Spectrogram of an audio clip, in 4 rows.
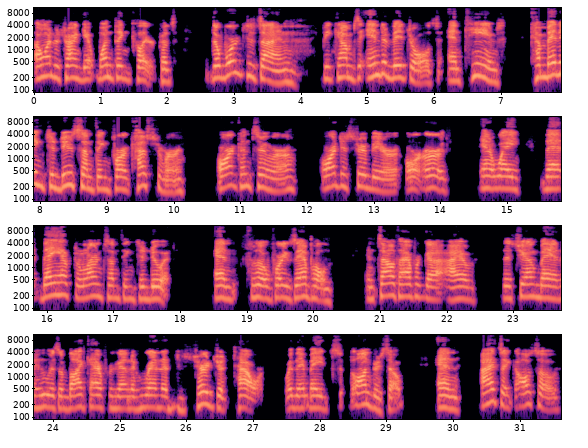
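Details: Woman about 80 diagnosed with ALS (Lou Gehrig's disease), which also affects her breathing; she reports quite a bit of speech trouble but feels still intelligible; dysarthria (ALS).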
